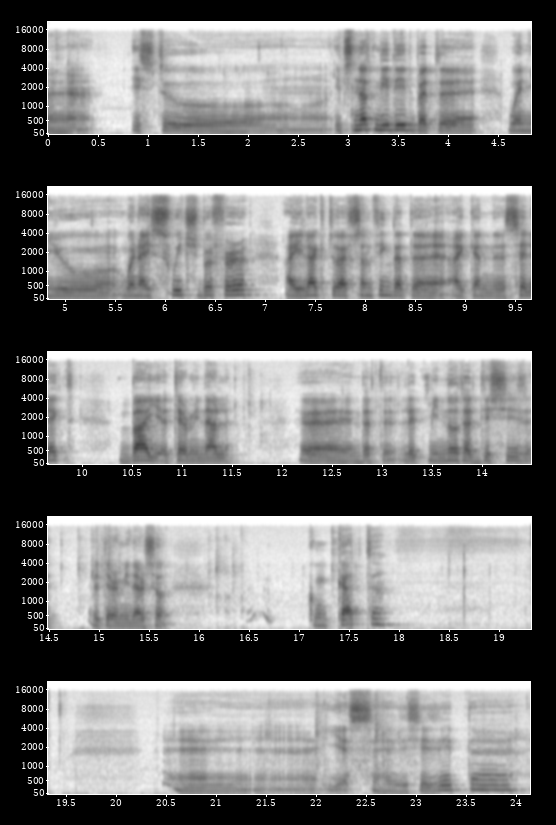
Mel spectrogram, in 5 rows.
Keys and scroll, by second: 13.1 ., 16.7 BackSpace, 17.7 ., 22.1 ctrl+g, 22.8 b.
